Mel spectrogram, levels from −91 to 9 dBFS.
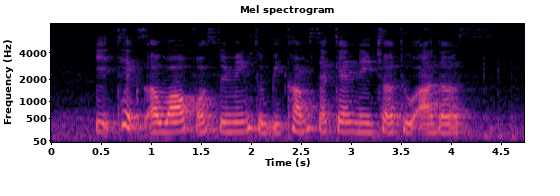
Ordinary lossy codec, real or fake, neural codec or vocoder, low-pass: none; fake; codec, 16 kHz, 16 kbps, FreqCodec, larger model; 7.2 kHz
